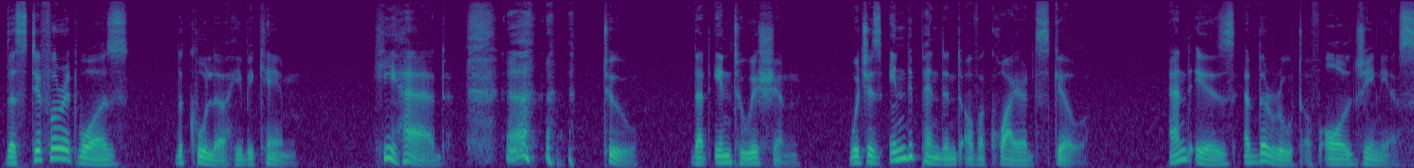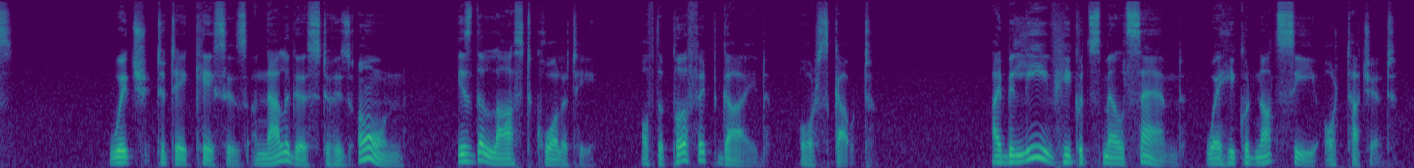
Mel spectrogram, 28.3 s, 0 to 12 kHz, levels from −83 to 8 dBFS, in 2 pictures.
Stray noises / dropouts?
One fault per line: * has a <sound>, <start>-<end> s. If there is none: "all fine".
* has a laugh, 4.7-5.8 s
